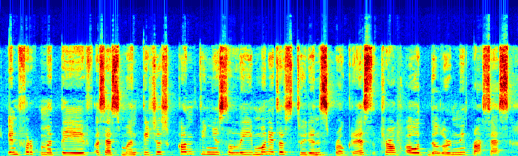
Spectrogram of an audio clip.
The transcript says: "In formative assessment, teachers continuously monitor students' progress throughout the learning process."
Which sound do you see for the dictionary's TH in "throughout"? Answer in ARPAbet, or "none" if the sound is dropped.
T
